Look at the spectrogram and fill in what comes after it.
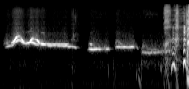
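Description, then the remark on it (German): People whistle a song in a few melodic phrases with short pauses between them, clear, breaking into breathy, noisy sounds at the very end. “Und diesmal pfeifen wir einen extra Song.”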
